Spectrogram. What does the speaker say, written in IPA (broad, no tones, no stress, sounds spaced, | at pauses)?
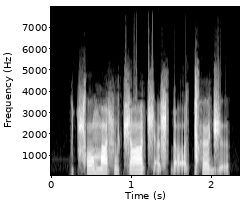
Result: t͡ɕʰ ɔ m ɑ ɬ u t͡ʃ ɑ t͡ʃ a̰ ʂ ɗ ɑ̰ ǀʰ œ d͡ʒ ə̰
